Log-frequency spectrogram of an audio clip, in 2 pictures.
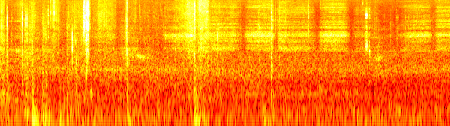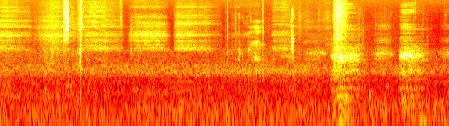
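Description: Soft kissing sounds come from close by.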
